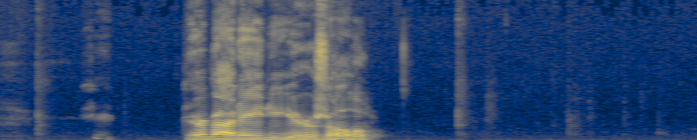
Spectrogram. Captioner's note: laughing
